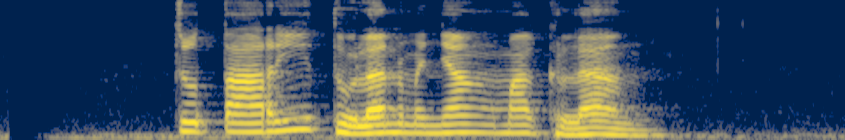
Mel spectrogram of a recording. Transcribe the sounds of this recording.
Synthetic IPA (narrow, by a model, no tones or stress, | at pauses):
t͡ʃut̪aɾid̪̥o̤lanməɲaŋmaɡ̥əlaŋ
